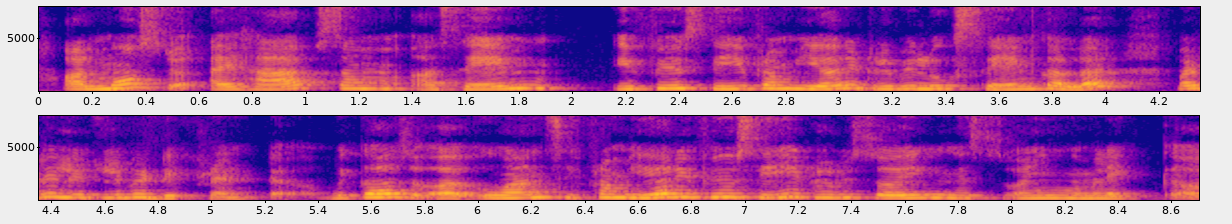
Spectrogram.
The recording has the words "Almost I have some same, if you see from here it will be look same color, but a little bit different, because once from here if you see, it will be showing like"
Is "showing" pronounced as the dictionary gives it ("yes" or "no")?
no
